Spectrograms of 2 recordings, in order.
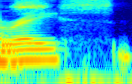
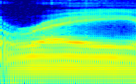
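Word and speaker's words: Rais: Gilles de Probably Gilles de Race. No, it ain't Race. Ross. I found somewhere it said it's pronounced like Ray or something like that.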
